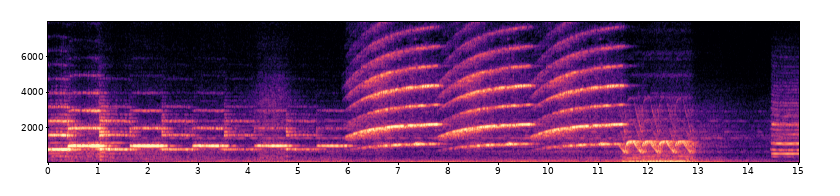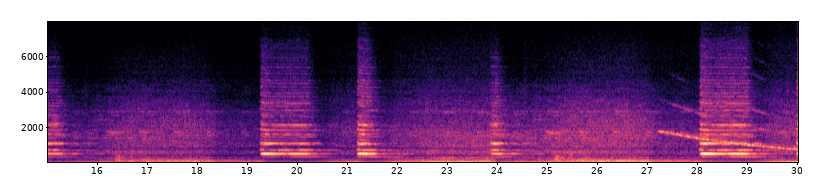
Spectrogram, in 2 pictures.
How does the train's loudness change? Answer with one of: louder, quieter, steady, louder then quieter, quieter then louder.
louder.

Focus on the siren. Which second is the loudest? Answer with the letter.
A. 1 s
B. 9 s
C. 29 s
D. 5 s
A.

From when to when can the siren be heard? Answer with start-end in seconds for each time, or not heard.
0.0-12.9, 27.2-30.0.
